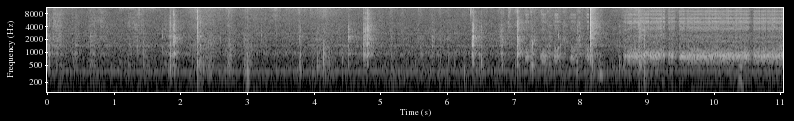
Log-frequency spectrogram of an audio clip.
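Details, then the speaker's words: Foscam FI9821W IP camera speaker with the original antenna refitted: irregular crackles and pops over a faint steady hum, attributed to Wi-Fi interference. It still crackles, at reduced volume, when the antenna touches the power cord; a 9 dBi antenna roughly halved it. "okay immediately I hear it I he crackling away move the ten the original t into different different positions can still here crackling"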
